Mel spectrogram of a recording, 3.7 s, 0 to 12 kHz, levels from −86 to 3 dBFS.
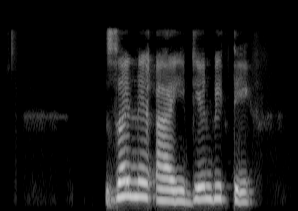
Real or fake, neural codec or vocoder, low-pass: fake; codec, 16 kHz, 1 kbps, FreqCodec, larger model; 7.2 kHz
